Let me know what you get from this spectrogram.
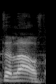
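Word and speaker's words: De-Loused: So so Skip's joining us to do the rankings and then also to get into the main album, which we're doing Delaust and the Comatorium. Is that even how you pronounce it? Is it Delaust? How do you pronounce it? – It's Delaust. I mean, I really hope that's the album we're doing because my notes otherwise are useless.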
